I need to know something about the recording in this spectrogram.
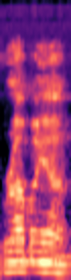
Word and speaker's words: Ramayana: So sounds like it's a Ramayana. Ramayan Ramayan maybe in American English. Uh Ramayan probably. Yeah.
